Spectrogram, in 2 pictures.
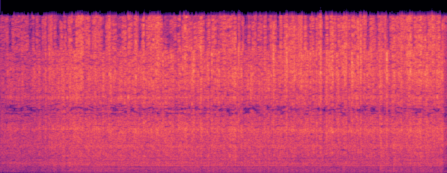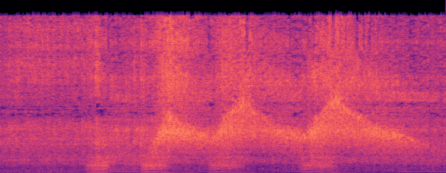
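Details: String trimmer that was hard to start hot and idled poorly, after a slight carburetor fuel adjustment: settles to an even idle, then repeated clean full-throttle bursts with no stumble; now runs properly.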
